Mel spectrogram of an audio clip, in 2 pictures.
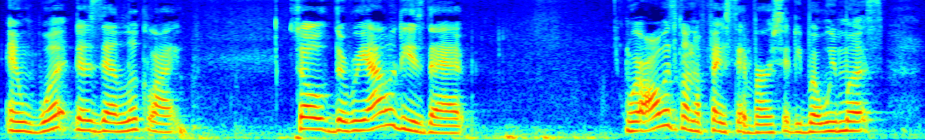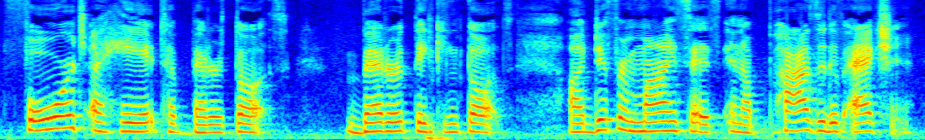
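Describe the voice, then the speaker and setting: A woman's voice: mid-range voice, normal speed. Woman doing a motivational talk on her podcast, kinda preachy, keeps hammering the same point over and over. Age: adult with daughters. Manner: emphatic, repeats phrases for stress; speaks to listeners directly, preacher-like. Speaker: podcast host.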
